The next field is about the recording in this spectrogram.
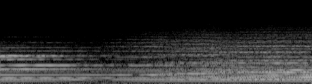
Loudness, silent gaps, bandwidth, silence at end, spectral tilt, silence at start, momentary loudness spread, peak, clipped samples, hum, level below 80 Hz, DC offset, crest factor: -30 LUFS; none; 15.5 kHz; 0 s; -7 dB/octave; 0 s; 9 LU; -14 dBFS; under 0.1%; none; -56 dBFS; under 0.1%; 14 dB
